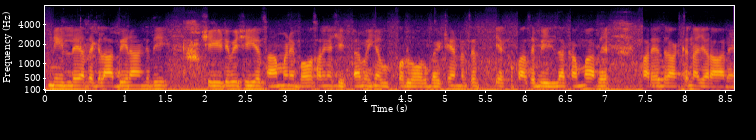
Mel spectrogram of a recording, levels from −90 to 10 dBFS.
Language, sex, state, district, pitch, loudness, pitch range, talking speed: Punjabi, male, Punjab, Fazilka, 115 Hz, -14 LUFS, 110-120 Hz, 200 wpm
